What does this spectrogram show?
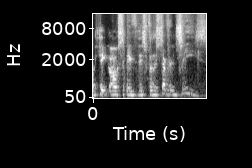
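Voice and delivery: put-on pirate character voice. A character who has just turned into a pirate speaks, in a pirate voice. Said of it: "I've turned into a pirate now".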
